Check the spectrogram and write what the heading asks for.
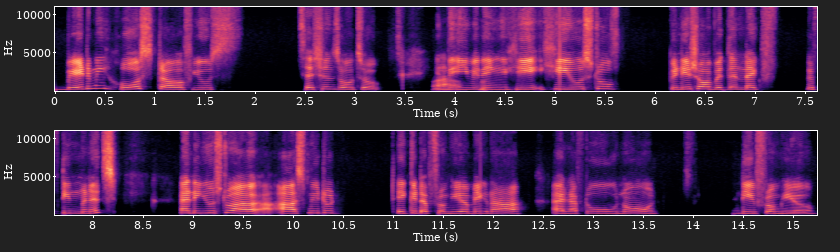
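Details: Adult woman who stammers, speaking in an interview, with word and part-word repetitions; stuttering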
